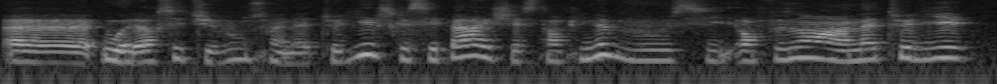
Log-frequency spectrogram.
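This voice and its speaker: A middle-aged woman rambles warmly through a craft haul at home, bright and forward in tone, full of hesitations and self-mocking laughs. A faint hiss sits under her voice from a home camera mic. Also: mid-range voice, fast talker. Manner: chatty, laughing, self-mocking, lots of fillers. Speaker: craft vlogger. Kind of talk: casual haul chat to camera. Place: home room near a table.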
